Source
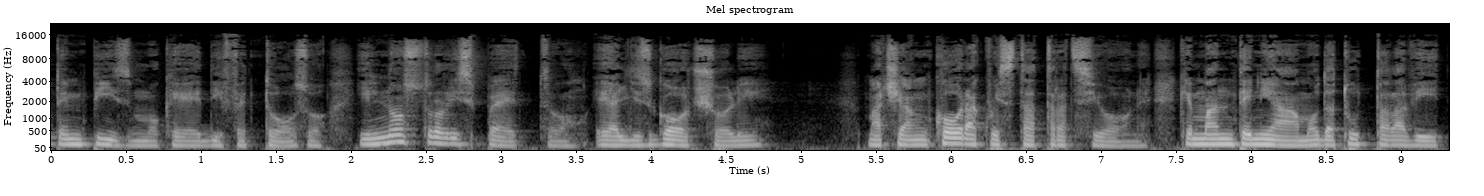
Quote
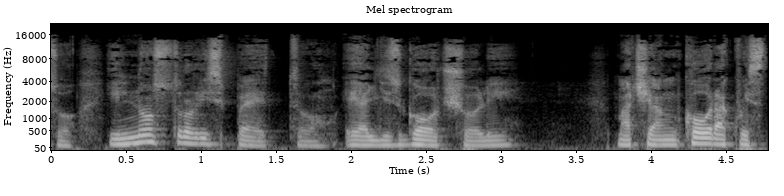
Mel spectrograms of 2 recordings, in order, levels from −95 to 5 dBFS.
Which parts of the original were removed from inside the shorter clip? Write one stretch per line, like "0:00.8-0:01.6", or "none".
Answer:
none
